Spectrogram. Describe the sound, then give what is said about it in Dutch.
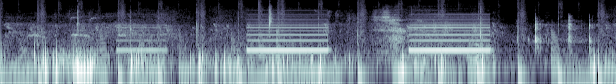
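A doorbell rings as a few short electronic tones sound in separate bursts, with people talking and other noises around them. “We gaan aanbellen.”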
